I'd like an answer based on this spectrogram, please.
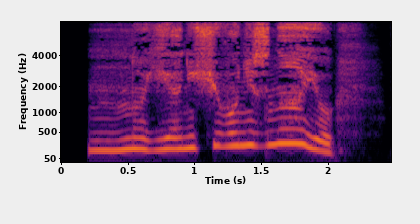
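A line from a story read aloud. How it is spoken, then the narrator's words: Young woman babbling nervously. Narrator (Russian): взволнованно пролепетала девушка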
